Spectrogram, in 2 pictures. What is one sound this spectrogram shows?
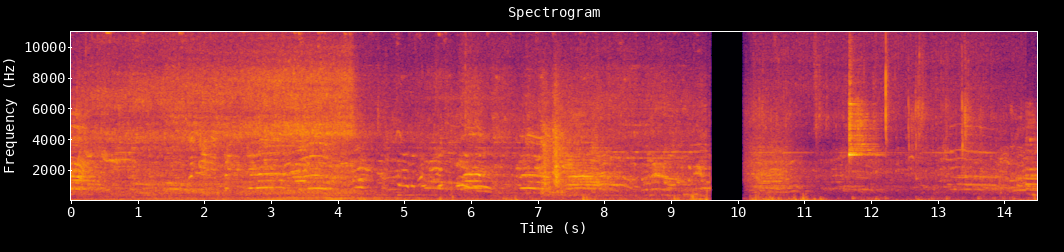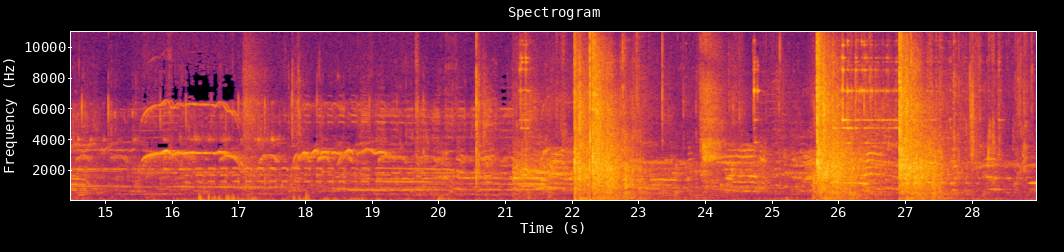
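A crowd of people shouts and yells outdoors.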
